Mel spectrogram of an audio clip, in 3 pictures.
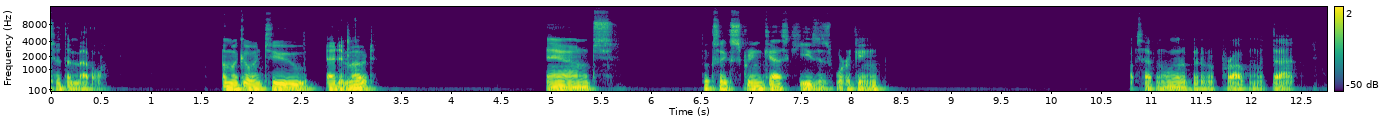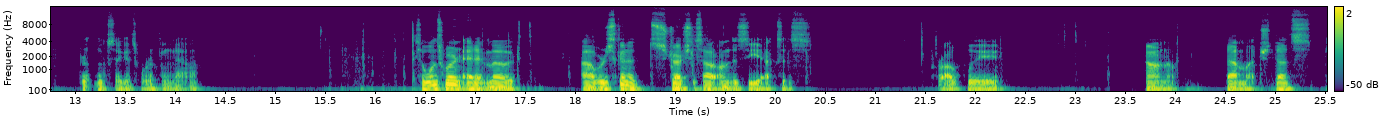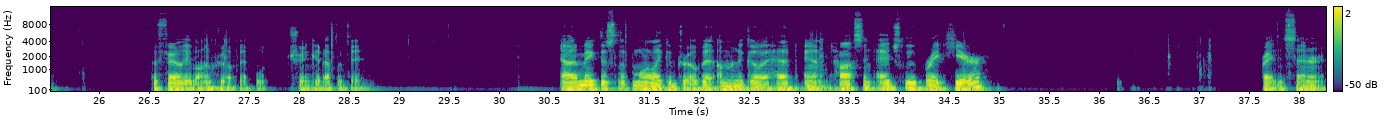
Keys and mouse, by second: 3.0 Tab, 16.3 middle click, 17.5 click, 18.9 s, 19.1 z, 22.8 click, 24.0-25.7 middle drag, 25.7 click, 27.0 s, 27.2 z, 28.3 click, 29.3 click, 30.5 click, 33.1 ctrl+r, 36.9 ctrl+r.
